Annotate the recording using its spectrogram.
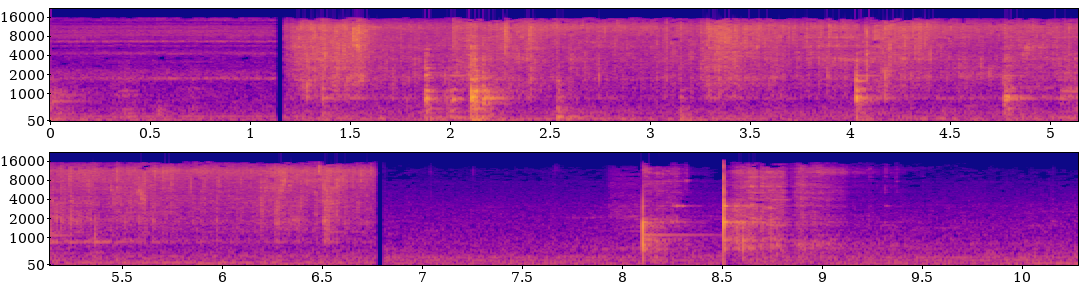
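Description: Diced pancetta sizzling in an aluminium frying pan while a wooden spoon stirs it, with a few knocks of the spoon against the pan. The sizzling starts about a second in and stops abruptly about two-thirds of the way through, followed by two sharp knocks.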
